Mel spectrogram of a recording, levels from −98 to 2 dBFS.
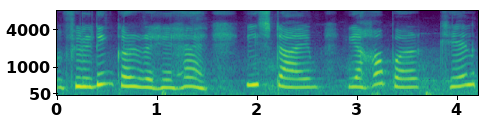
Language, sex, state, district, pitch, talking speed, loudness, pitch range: Hindi, female, Gujarat, Gandhinagar, 310 Hz, 140 wpm, -15 LUFS, 290-345 Hz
